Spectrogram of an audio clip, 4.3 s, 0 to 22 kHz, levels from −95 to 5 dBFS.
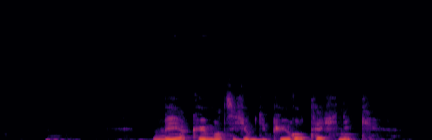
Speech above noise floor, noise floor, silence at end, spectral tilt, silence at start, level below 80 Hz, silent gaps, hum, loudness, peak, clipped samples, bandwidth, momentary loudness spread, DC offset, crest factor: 39 dB; -84 dBFS; 0.6 s; -6.5 dB/octave; 0.45 s; -86 dBFS; 0.81-1.05 s; none; -45 LUFS; -30 dBFS; under 0.1%; 7.4 kHz; 7 LU; under 0.1%; 18 dB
